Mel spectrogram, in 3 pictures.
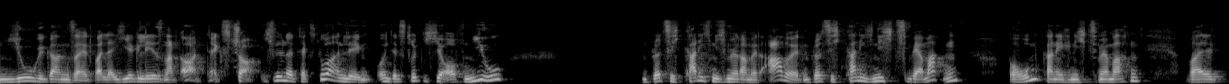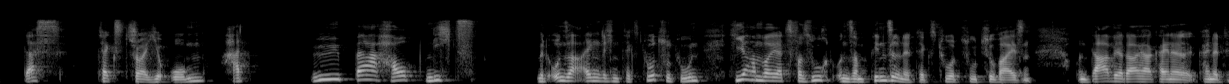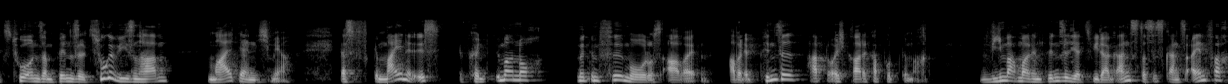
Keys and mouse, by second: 5.0 click, 8.4 click, 28.3 click, 31.8 click.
